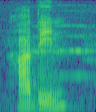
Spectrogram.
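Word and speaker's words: один: বাট ওদের উচ্চারণগুলো ভিন্ন। তো আমাদের লিস্টের প্রথম নাম্বারটি ছিল নোল বা শূন্য। পরবর্তী নাম্বারটি হচ্ছে আদিন অথবা এক।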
